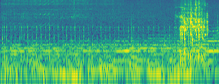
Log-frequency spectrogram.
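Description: Water bong bubbling as smoke is drawn through it: a rapid, even gurgle over a low hum, growing louder and breathier near the end.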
